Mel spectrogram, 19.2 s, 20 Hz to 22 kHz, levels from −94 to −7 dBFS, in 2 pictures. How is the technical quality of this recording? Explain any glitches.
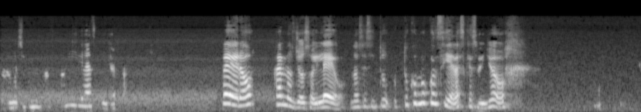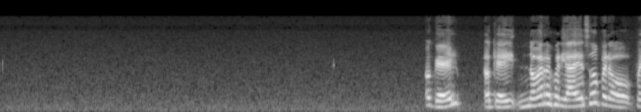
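The recording has two related echo-control problems. Both cluster in the first four seconds, with brief recurrences later.

Speech suppressed in double talk runs from 0.0 to 1.88 s, with shorter dips at 3.78 to 3.92 s, 4.1 to 4.15 s, 7.14 to 7.34 s and 17.9 s. The talker's voice sinks, by up to about 10 dB early on, and about 5 dB in the later dips. This is likely an echo canceller ducking everything while both sides talked.

The other side's voice leaking through appears at 1.38 to 1.62 s, 1.78 to 3.31 s and 3.86 to 4.09 s. A faint second voice sits about 25 to 30 dB below the speech. It was likely loudspeaker echo the canceller failed to remove.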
